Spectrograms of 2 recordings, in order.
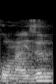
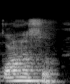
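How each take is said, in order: First: It is said konaizer, ending in zer. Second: It is said konso, ending in so. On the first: The speaker calls it wrong. "जैसे कि आप हम तो कोनाइजर पढ़ रहे हैं" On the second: The speaker calls it right. "इसकी pronunciation जो करेक्ट होती है वो होती है कॉनसो"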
